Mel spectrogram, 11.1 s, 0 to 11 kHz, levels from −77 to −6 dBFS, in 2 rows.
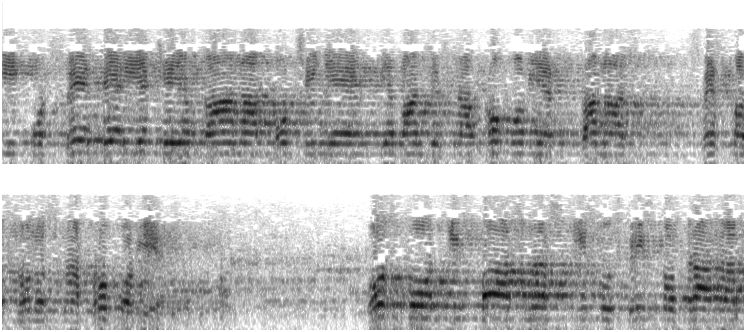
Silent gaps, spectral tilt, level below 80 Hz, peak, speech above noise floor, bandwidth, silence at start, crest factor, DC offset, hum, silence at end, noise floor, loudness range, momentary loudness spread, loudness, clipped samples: none; -3 dB/octave; -54 dBFS; -6 dBFS; 22 dB; 6.6 kHz; 0 s; 16 dB; under 0.1%; none; 0 s; -42 dBFS; 4 LU; 10 LU; -20 LUFS; under 0.1%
